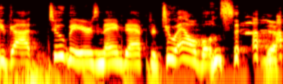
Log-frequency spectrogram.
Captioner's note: laughing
